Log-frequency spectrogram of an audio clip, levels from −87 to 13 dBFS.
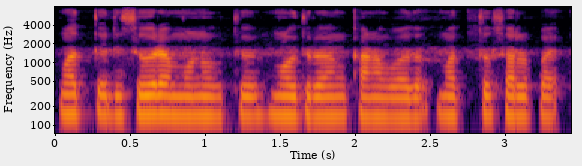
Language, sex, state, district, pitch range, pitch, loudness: Kannada, male, Karnataka, Koppal, 140-150 Hz, 145 Hz, -18 LUFS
